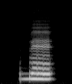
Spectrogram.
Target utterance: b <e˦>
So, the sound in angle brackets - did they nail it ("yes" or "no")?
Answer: no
